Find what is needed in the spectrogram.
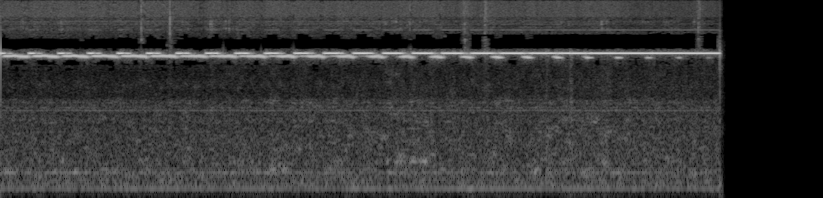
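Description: Audio feedback whistle: a single steady high-pitched tone over a faint low hum, the squeal of a streaming phone's sound being picked up again by the microphone. It pulses in strength in the second half and cuts off abruptly about five seconds in.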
